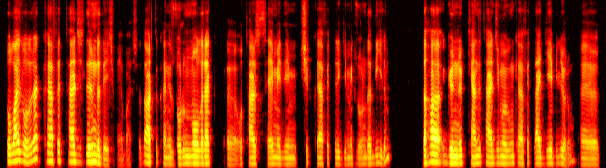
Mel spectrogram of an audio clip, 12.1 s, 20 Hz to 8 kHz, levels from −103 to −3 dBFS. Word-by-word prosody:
Dolaylı 150 Hz, +2 st, +5 dB
olarak 180 Hz, +9 st, +1 dB
kıyafet 150 Hz, +1 st, 0 dB
tercihlerim 135 Hz, -1 st, +3 dB
de 125 Hz, -, +4 dB
değişmeye 90 Hz, -1 st, -11 dB
başladı. -, -, -16 dB
Artık, -, -, 0 dB
hani, 105 Hz, -1 st, -6 dB
zorunlu 115 Hz, +3 st, -2 dB
olarak, 115 Hz, 0 st, +4 dB, 0.3 s
eee, 95 Hz, -1 st, -10 dB
o -, -, -13 dB
tarz 110 Hz, -1 st, +1 dB
sevmediğim 105 Hz, -1 st, -6 dB
şık -, -, -8 dB
kıyafetleri 105 Hz, 0 st, -7 dB
giymek 105 Hz, +1 st, -12 dB
zorunda 105 Hz, +1 st, -8 dB
değilim. 125 Hz, -, -9 dB, 0.7 s
Daha 140 Hz, -1 st, +8 dB
günlük, 120 Hz, -1 st, +2 dB
kendi 120 Hz, +1 st, -1 dB
tercihime 115 Hz, -1 st, 0 dB
uygun 115 Hz, +1 st, -5 dB
kıyafetler 110 Hz, 0 st, -4 dB
giyebiliyorum. 115 Hz, +6 st, -6 dB
Eee, 95 Hz, -1 st, -6 dB
115 Hz, 140 wpm, -27 LUFS, 105-125 Hz, 0.7 s, Daha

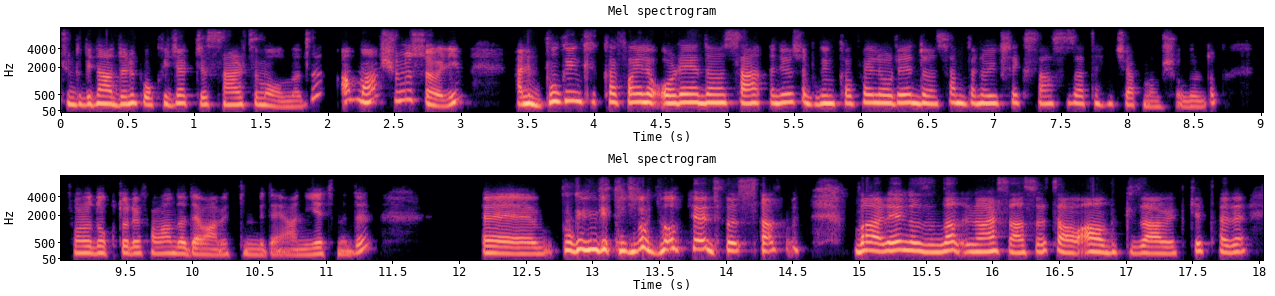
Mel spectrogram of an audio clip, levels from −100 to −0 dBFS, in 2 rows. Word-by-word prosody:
Çünkü 210 Hz, -3 st, -2 dB
bir 215 Hz, -, -2 dB
daha 225 Hz, -3 st, +3 dB
dönüp 235 Hz, +1 st, +1 dB
okuyacak 220 Hz, +4 st, -3 dB
cesaretim 205 Hz, -1 st, -4 dB
olmadı. 150 Hz, -, -9 dB, 0.2 s
Ama 290 Hz, -3 st, +1 dB
şunu 315 Hz, +2 st, -4 dB
söyleyeyim, 225 Hz, -, -2 dB, 0.4 s
hani, 215 Hz, -3 st, +4 dB
bugünkü 285 Hz, -1 st, +1 dB
kafayla 270 Hz, -1 st, +3 dB
oraya 250 Hz, +1 st, +4 dB
dönsen, 250 Hz, -1 st, +2 dB
hani, 235 Hz, -, +1 dB
diyorsan 260 Hz, -2 st, 0 dB
ki -, -, -11 dB
bugünkü 235 Hz, 0 st, +3 dB
kafayla 245 Hz, +2 st, 0 dB
oraya 245 Hz, 0 st, +3 dB
dönsem 240 Hz, +1 st, 0 dB
ben 235 Hz, -, 0 dB
o 235 Hz, -, +3 dB
yüksek 235 Hz, +1 st, -2 dB
lisansı 230 Hz, +2 st, -7 dB
zaten 230 Hz, -1 st, -5 dB
hiç 220 Hz, 0 st, -12 dB
yapmamış 150 Hz, -7 st, -10 dB
olurdum. 150 Hz, +11 st, -11 dB, 0.4 s
Sonra 190 Hz, -1 st, -2 dB
doktoraya 190 Hz, 0 st, -3 dB
falan 185 Hz, 0 st, -5 dB
da 175 Hz, -1 st, -1 dB
devam 160 Hz, -3 st, -3 dB
ettim 155 Hz, -1 st, -12 dB
bir 150 Hz, -, -10 dB
de, -, -, -10 dB
yani, 145 Hz, +1 st, -10 dB
yetmedi. 170 Hz, 0 st, -6 dB, 0.8 s
Eee, 175 Hz, -3 st, 0 dB, 0.2 s
bugün 275 Hz, +2 st, +7 dB
gidip 250 Hz, -5 st, +3 dB
o 240 Hz, -, +3 dB
noktaya 295 Hz, +2 st, +2 dB
dönsem 245 Hz, +1 st, -1 dB, 0.6 s
bari 250 Hz, 0 st, +4 dB
en 270 Hz, +1 st, +4 dB
azından 245 Hz, +1 st, +3 dB
üniversiteden 220 Hz, -2 st, +1 dB
sonra 220 Hz, +4 st, -5 dB
tamam 200 Hz, -6 st, 0 dB
aldık, 215 Hz, -2 st, +1 dB
güzel 190 Hz, -3 st, 0 dB
bir 180 Hz, -, -3 dB
etiket 235 Hz, +6 st, -6 dB
hadi, 215 Hz, +1 st, -2 dB
230 Hz, 190 wpm, -21 LUFS, 195-250 Hz, 0.8 s, bugün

